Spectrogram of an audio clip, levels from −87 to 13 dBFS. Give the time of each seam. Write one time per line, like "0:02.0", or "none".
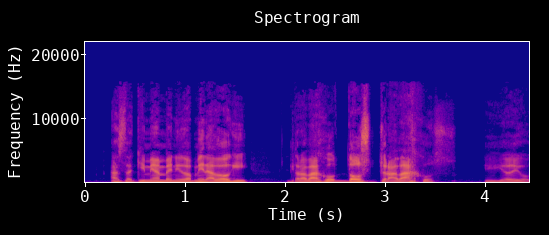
0:01.1
0:02.1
